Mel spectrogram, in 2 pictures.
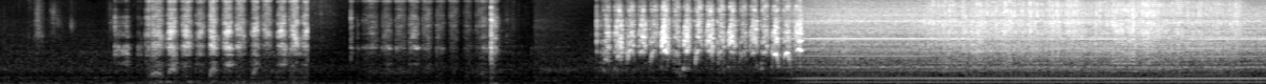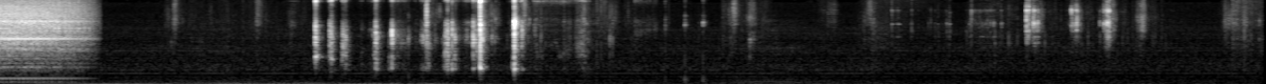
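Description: Quick hand strokes scraping on cast metal, smoothing casting marks. About eight seconds in a handheld rotary tool starts and runs steadily for about five seconds, its small grinding stone working inside a threaded metal cap, then it spins down. Scattered light metal clicks and rubs follow as the parts are handled and a ring is fitted.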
